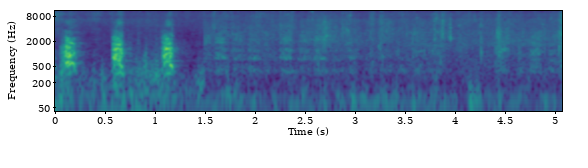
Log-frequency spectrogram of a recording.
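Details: Two German Shepherds playing outdoors in sunshine in the Scottish Borders near Hawick, filmed on a phone: three short, loud barks about half a second apart, then quiet with light rustling and low outdoor noise.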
